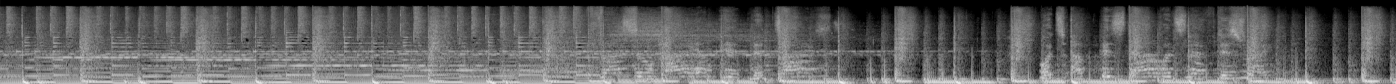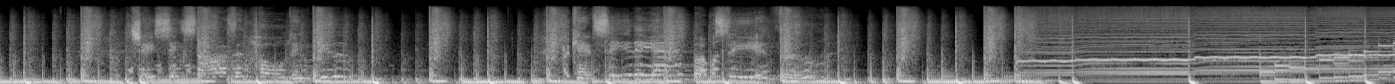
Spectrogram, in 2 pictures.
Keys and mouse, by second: 1.0-2.9 drag, 4.9-5.9 drag, 6.3 click, 7.9-8.9 drag, 9.3-10.9 drag, 11.6-14.1 drag, 14.4-16.0 drag, 17.4-18.9 drag, 20.1 click, 20.9 click, 23.4-27.9 drag.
